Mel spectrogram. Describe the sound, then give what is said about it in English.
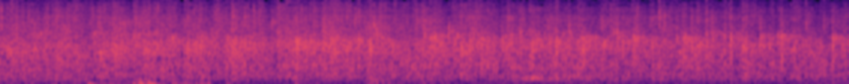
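A crowd claps for Jesus, steadily, a dense, continuous patter of many hands at even loudness for several seconds with no voices standing out. “Clap for Jesus.”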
